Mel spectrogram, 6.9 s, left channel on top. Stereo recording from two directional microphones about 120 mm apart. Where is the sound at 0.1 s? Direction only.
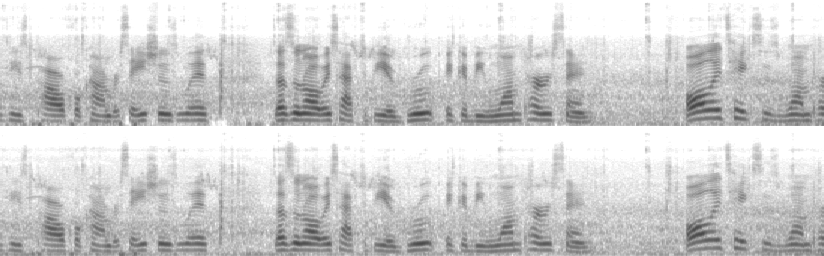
40° left (ahead or behind).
